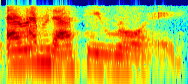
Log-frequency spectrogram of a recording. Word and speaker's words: Arundhati Roy: She's Arundhati Roy.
